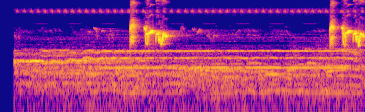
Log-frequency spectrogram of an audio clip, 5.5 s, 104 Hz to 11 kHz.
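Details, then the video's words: Sooty-headed bulbul singing noisily from 4 am before dawn: two short bubbly, chirping phrases about three seconds apart, each a quick run of warbled notes, over a steady low hum and a faint, regularly pulsing high tone. "ini burung kutilang berisik banget dari jam 4 subuh"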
